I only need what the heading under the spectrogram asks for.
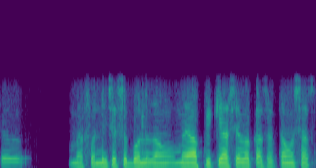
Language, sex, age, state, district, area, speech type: Urdu, male, 18-30, Uttar Pradesh, Saharanpur, urban, conversation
